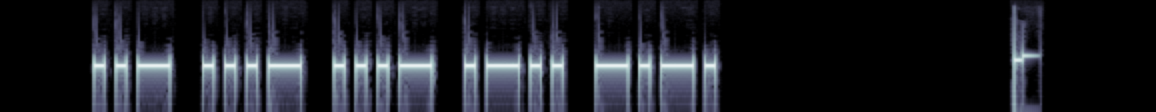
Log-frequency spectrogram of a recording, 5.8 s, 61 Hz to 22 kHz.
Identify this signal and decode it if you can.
Morse code, heard as a keyed tone, about 22 wpm, 700 Hz. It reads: UVVLC
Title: Code Groups - 5 Letters - 22wpm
